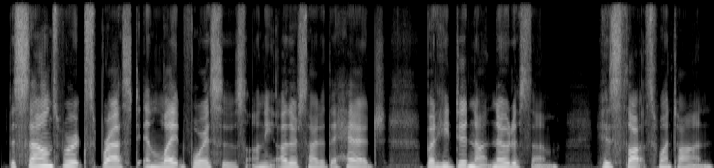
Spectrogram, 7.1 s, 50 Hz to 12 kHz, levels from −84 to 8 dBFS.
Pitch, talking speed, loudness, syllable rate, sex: 215 Hz, 200 wpm, -18 LUFS, 5.2 syllables/s, female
